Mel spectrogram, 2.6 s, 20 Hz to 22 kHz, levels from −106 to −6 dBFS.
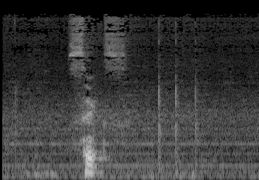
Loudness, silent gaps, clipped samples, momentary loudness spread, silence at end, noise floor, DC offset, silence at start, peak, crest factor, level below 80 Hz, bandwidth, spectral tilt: -36 LUFS; none; under 0.1%; 24 LU; 0.35 s; -60 dBFS; under 0.1%; 0.05 s; -16 dBFS; 24 dB; -68 dBFS; 16.5 kHz; -5 dB/octave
